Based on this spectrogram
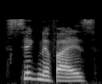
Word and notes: signifies: British English

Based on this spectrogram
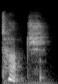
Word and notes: touch: British English

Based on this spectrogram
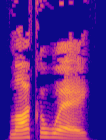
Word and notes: lock away: British English

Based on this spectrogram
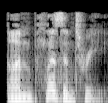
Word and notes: unpleasantry: British English

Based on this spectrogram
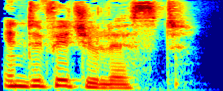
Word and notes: individualist: British English

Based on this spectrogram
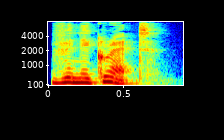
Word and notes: vinaigrette: British English

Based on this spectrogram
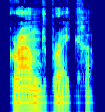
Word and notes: groundbreaker: British English

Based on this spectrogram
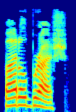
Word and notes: bottle brush: British English

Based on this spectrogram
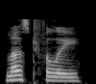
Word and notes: lustfully: British English

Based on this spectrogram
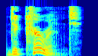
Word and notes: decurrent: British English

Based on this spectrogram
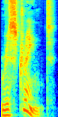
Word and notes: restraint: British English

